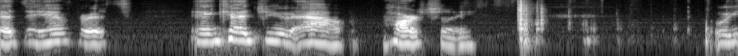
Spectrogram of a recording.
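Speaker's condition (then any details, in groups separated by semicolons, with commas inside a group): Throat cancer radiation damage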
